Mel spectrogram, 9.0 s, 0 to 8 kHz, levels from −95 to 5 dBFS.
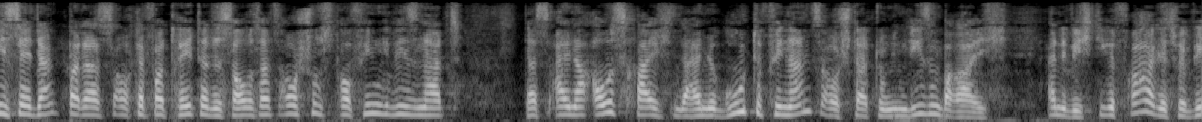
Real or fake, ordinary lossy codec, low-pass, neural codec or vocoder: fake; none; 7.2 kHz; codec, 16 kHz, 8 kbps, FreqCodec, smaller model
